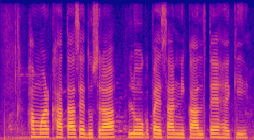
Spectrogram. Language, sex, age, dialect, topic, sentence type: Magahi, female, 41-45, Northeastern/Surjapuri, banking, question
